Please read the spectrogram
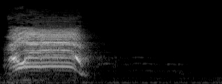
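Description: A girl's kiai during the karate kata Enpi: one loud shout of under a second, held on one pitch and dropping off at the end.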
